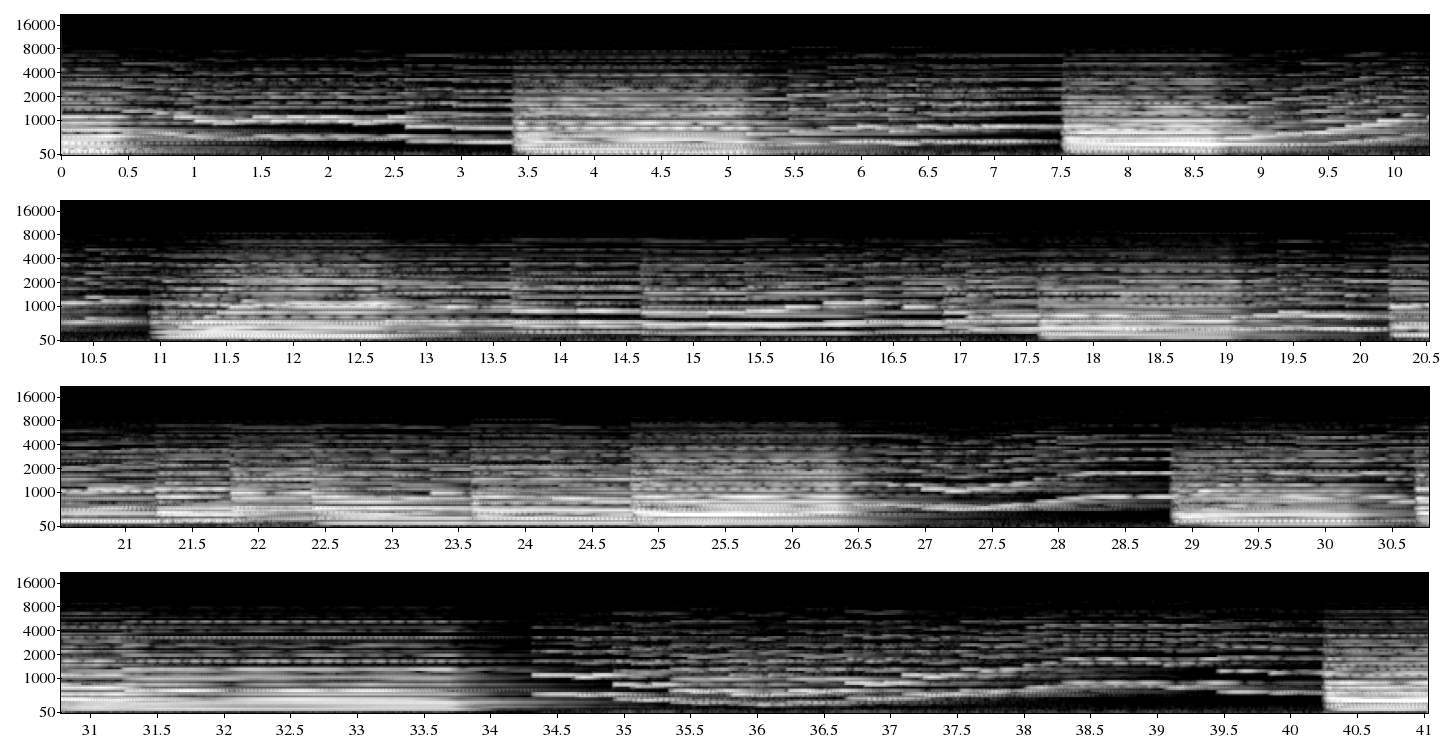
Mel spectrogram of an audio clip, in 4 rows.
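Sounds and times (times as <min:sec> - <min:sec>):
slow organ chords: 0:03.3 - 0:06.7.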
